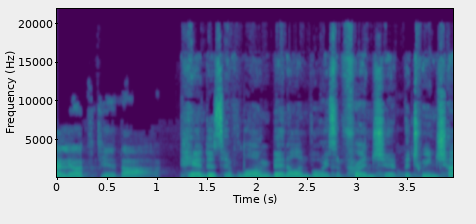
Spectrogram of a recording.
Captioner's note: through translator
